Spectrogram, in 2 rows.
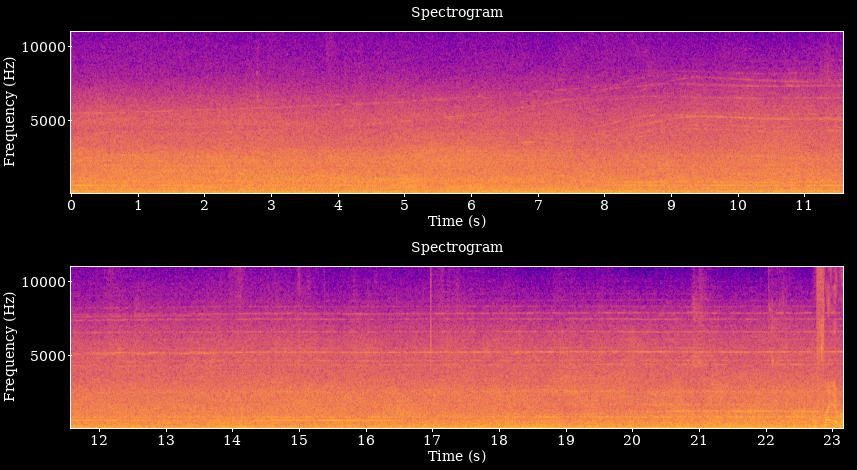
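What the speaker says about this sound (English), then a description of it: "Flight arriving was United Airlines Flight 2486 coming up from Houston, a 737-900ER" United Airlines Boeing 737-900ER arriving at San Diego from Houston, a steady distant jet rumble with a faint whine. It continues evenly throughout under intermittent talk.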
